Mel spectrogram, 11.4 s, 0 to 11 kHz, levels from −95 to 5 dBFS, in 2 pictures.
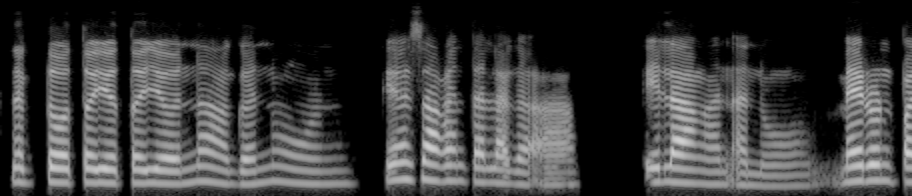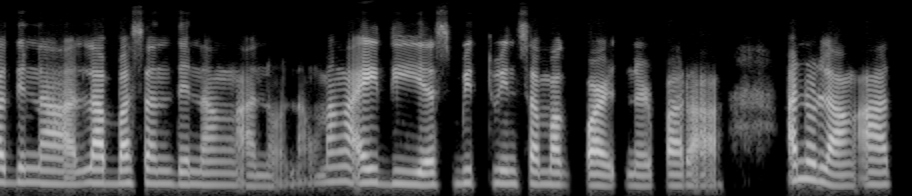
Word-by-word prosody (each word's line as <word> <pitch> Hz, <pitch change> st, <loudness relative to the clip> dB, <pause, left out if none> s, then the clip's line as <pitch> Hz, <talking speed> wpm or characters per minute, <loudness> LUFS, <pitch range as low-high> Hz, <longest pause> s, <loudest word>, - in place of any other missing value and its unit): nagtotoyo-toyo 230 Hz, -2 st, +2 dB
na, 245 Hz, -1 st, -2 dB
gano'n. 215 Hz, -1 st, -8 dB, 0.2 s
Kaya 275 Hz, +2 st, 0 dB
sa 275 Hz, -3 st, +5 dB
akin 260 Hz, 0 st, -3 dB
talaga, 235 Hz, -4 st, -2 dB
ah, 100 Hz, +1 st, -5 dB, 0.5 s
kailangan 230 Hz, -4 st, +3 dB
ano, 180 Hz, -1 st, -9 dB, 0.2 s
meron 265 Hz, +2 st, +5 dB
pa 245 Hz, -, +5 dB
din 235 Hz, 0 st, -7 dB
na 215 Hz, -1 st, +1 dB
labasan 220 Hz, -1 st, +2 dB
din 205 Hz, 0 st, -6 dB
ng 195 Hz, 0 st, -7 dB
ano, 175 Hz, -2 st, -8 dB
ng -, -, -17 dB
mga 245 Hz, 0 st, -1 dB, 0.2 s
ideas 205 Hz, -1 st, -2 dB
between 220 Hz, 0 st, -6 dB
sa 210 Hz, 0 st, -1 dB
mag-partner 190 Hz, -2 st, 0 dB
para 185 Hz, 0 st, -2 dB, 0.4 s
ano 275 Hz, +2 st, +3 dB
lang, 185 Hz, -5 st, +4 dB
at 205 Hz, 0 st, +3 dB
220 Hz, 145 wpm, -23 LUFS, 205-235 Hz, 0.5 s, sa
